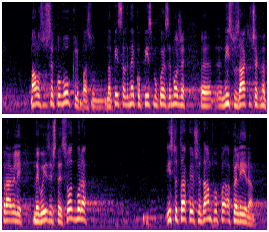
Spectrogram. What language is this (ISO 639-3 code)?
hrv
